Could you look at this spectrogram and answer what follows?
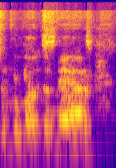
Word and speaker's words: Volodymyr: What's especially important in its history is the conversion of one of its leaders, Volodymyr, pronounced in Russian Vladimir, shown here in a statue overlooking the Dnipro River that runs through the middle of Kiev.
